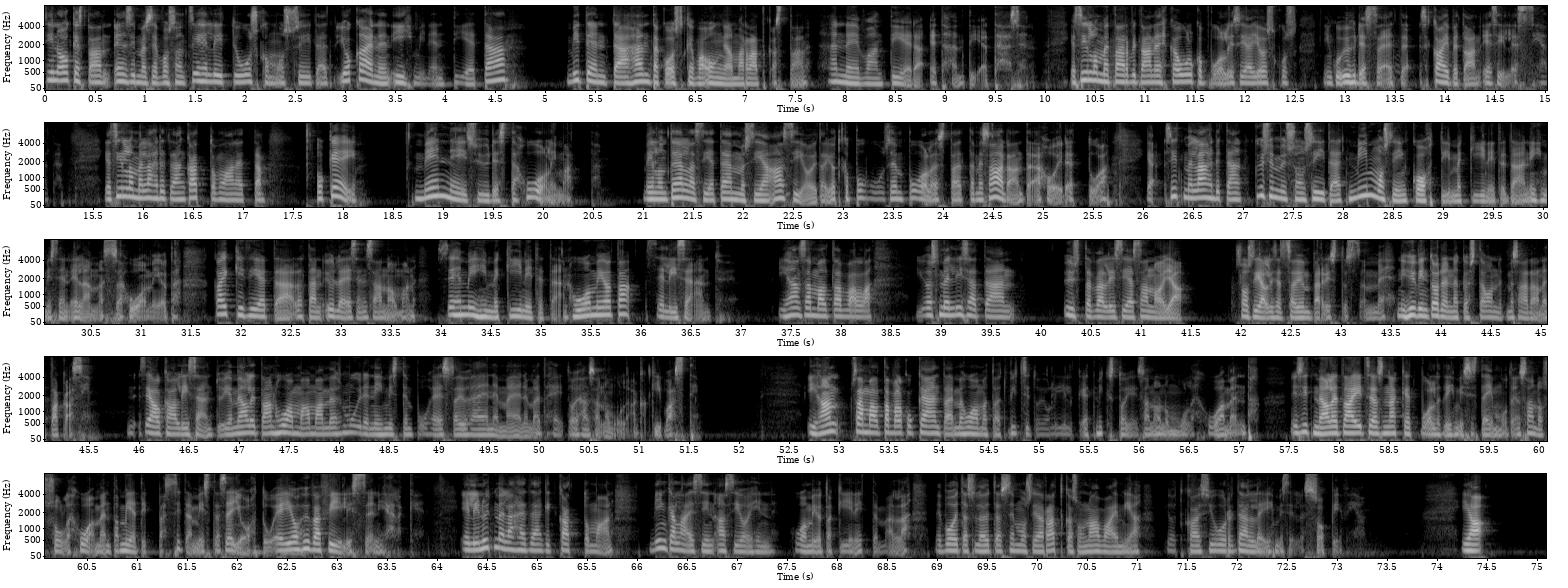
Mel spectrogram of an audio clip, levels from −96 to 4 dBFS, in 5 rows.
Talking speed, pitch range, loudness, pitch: 160 wpm, 160-200 Hz, -34 LUFS, 180 Hz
